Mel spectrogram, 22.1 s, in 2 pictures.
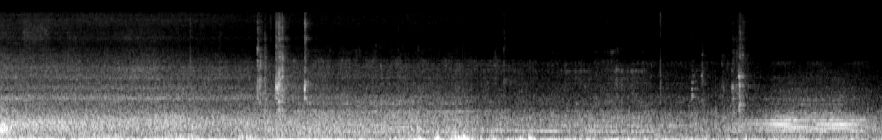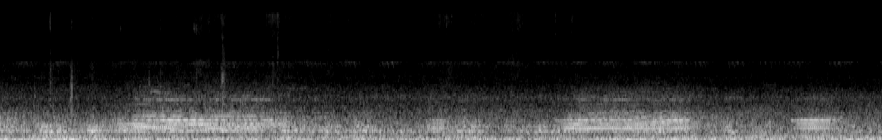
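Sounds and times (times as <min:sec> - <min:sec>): distant train horn blasts: 0:00.0 - 0:11.3, 0:12.4 - 0:15.0, 0:17.9 - 0:20.1, 0:20.8 - 0:21.9
train rumble: 0:00.0 - 0:22.0.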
